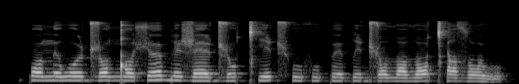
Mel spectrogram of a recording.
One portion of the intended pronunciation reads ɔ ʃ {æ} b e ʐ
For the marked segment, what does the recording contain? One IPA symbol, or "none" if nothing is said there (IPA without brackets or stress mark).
œ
